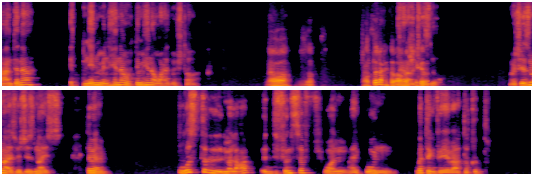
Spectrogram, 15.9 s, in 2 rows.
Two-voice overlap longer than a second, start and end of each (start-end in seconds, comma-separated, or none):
none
